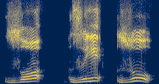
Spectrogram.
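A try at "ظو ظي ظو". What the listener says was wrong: Tebalkan lagi, dinaikkan ya. Lidahnya naik. Wo, gitu ya. Wo.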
